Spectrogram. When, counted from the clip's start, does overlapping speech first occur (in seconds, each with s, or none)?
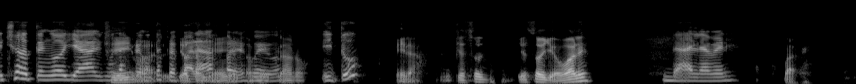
1.1 s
